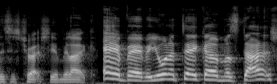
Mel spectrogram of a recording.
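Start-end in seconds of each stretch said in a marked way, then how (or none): 1.0-2.8 poor fake Italian accent, pitched up. Acting out Mario talking to girls in a club, in a bad Italian accent. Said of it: "Can't do Italian accent".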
